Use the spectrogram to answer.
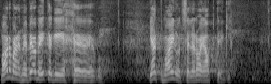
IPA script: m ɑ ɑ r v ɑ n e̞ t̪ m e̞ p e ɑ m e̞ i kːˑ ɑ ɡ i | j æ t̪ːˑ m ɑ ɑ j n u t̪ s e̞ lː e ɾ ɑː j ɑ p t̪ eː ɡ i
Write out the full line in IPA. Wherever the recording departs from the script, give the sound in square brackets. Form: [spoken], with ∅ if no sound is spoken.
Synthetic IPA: m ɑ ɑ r v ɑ n e̞ t̪ m e̞ p e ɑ m e̞ i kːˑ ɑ ɡ i | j æ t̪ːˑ m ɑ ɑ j n u t̪ s e̞ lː e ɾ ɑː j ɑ p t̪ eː ɡ i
